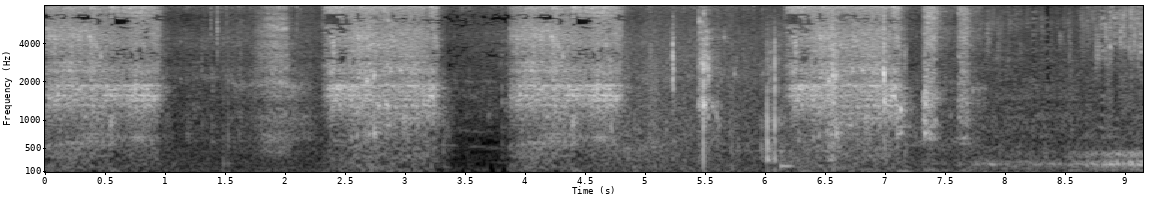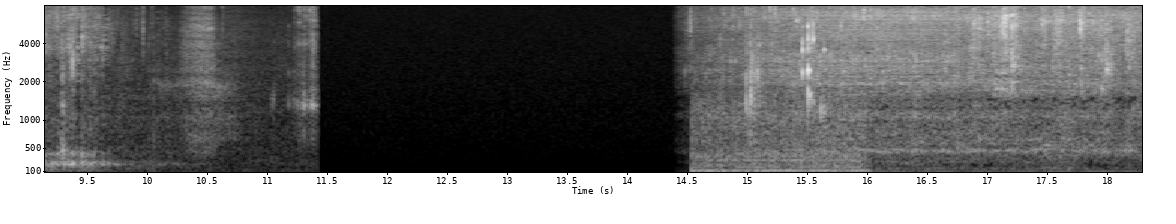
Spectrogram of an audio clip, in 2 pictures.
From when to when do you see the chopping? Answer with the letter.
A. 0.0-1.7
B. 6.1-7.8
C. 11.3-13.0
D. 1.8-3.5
B.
